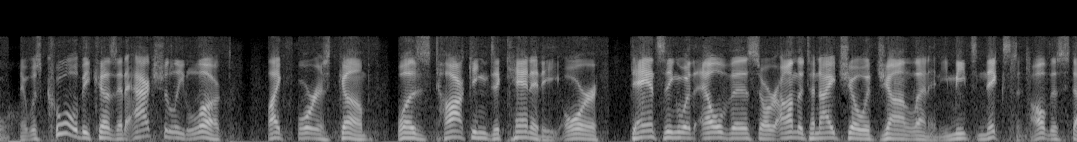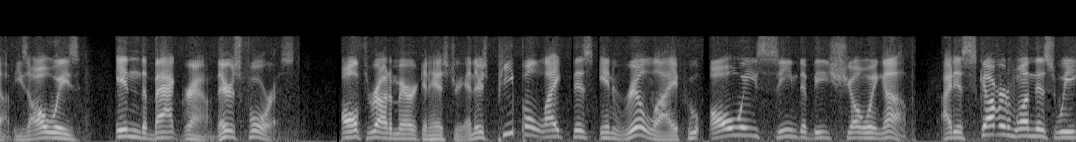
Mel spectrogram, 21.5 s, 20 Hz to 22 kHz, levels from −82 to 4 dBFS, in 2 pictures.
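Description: The sender's voice detector likely halted transmission during pauses in the speech, leaving the receiver to fill each gap with comfort noise in place of the background. This happens from 0.08 to 0.2 s, just before "it was cool because", from 2.3 to 2.68 s after "because it actually looked", from 3.78 to 3.98 s before "talking to", then at 6.08 to 6.3 s, 11.62 to 11.92 s, 13.76 to 14.18 s and 19.92 to 20.18 s. Each time the genuine room ambience gives way to a flat, textureless hiss, roughly 6 to 11 dB quieter, before normal sound returns.

From 10.10 to 10.16 s, the detector probably mistook a sound for background and stopped sending. This is sound dropped by the voice detector. For those 60 ms the sound vanishes under steady synthetic noise and returns once the detector triggers again. Throughout, the call path's bandwidth ends at 8 kHz, consistent with a G.722-type wideband codec.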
